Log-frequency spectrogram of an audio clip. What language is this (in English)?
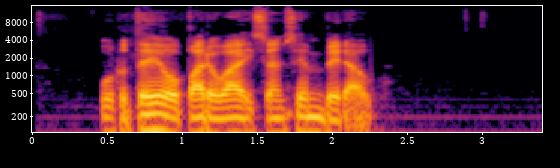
Basque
